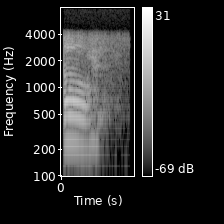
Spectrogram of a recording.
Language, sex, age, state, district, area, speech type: Bodo, female, 18-30, Assam, Kokrajhar, rural, conversation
